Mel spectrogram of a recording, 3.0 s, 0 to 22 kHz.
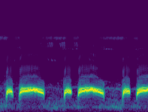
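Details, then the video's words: Spotted dove (terkukur) singing vigorously in the kuk 1 style, clean and clear: a short coo then a long, level, hoarse coo, repeated three times in three seconds against a quiet hiss. "Suara Burung Kicau Terkukur Gacor KUK 1🔥🔥Suara Bersih Jernih dan Penawan"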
